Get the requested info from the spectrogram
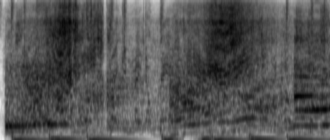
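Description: Performance cars accelerating hard, engines revving with a pitch that sweeps up and down; first a Chevrolet Camaro, then a Cadillac CTS-V sedan. Hip-hop music with a deep bass beat plays underneath.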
